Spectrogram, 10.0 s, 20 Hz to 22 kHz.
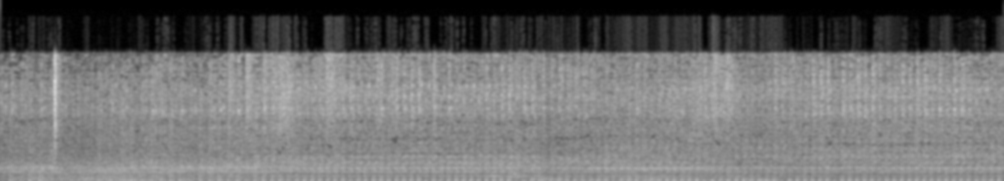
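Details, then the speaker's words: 2017 Royal Enfield Bullet Classic BS4 single, misfiring after a battery change; uneven idle thumping with a light chick-chick tick near the carburetor and skipped beats; misfire, suspected loose carburetor clamp. "ഈ carburettor ആയിരിക്കും ഒരു sound ചിക്ക് ചിക്രു sound. ചിക്ക് ചിക്നൊരു sound. അത് എന്താണെന്ന് അറിയില്ല."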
